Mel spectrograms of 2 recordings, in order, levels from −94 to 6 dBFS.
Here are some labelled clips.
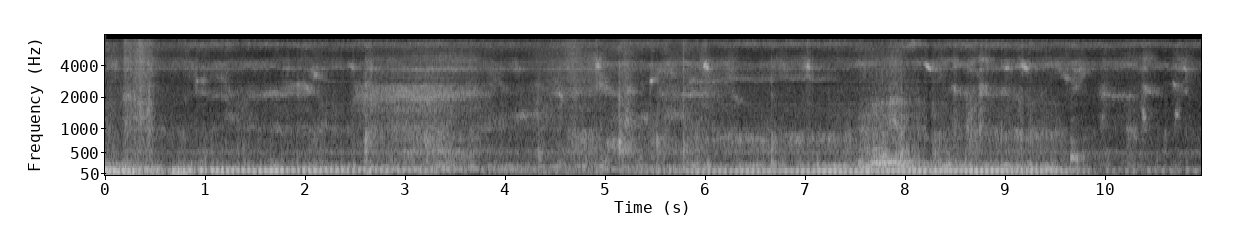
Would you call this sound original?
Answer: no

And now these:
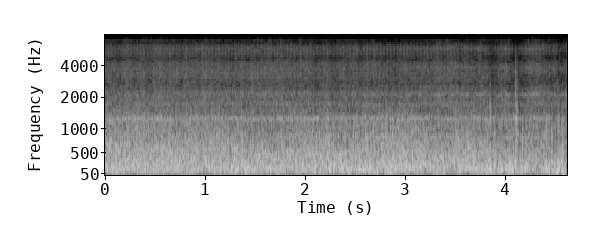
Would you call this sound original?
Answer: yes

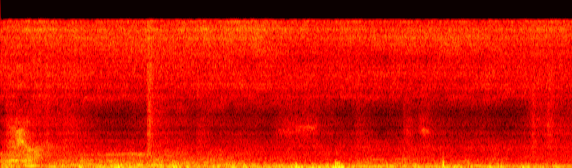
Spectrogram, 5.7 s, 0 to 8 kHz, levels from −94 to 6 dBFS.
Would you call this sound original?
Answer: no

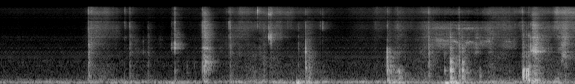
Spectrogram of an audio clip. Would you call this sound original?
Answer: no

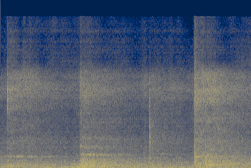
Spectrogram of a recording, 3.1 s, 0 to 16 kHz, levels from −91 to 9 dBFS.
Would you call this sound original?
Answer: no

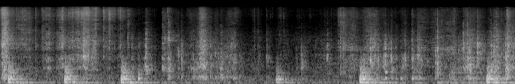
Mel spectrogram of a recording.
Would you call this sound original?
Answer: yes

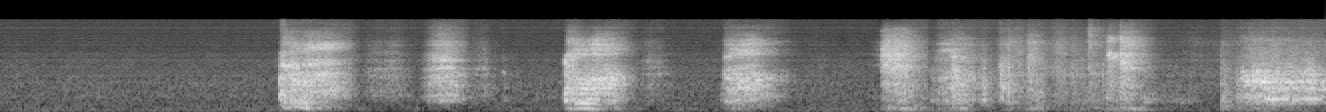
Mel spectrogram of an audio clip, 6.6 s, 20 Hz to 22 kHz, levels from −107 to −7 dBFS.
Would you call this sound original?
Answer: no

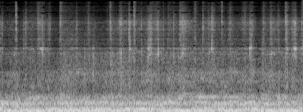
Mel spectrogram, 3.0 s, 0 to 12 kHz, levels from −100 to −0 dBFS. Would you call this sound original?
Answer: no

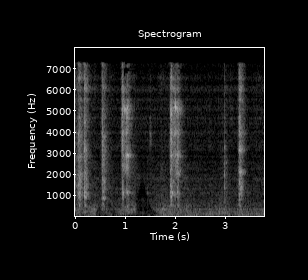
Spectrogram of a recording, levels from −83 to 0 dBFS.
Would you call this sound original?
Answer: no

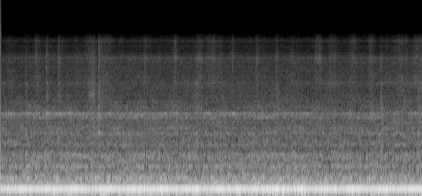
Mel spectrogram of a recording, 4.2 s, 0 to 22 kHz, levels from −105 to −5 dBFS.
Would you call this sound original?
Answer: no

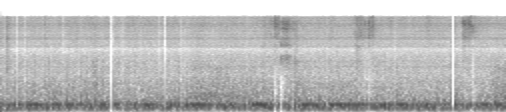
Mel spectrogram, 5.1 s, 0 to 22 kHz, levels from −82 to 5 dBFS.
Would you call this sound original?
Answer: no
